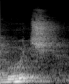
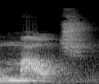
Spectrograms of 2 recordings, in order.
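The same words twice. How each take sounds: First: The vowel sounds like the one in 'mooch'. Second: The vowel sounds like the one in 'mouth'. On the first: The speaker calls it right. "na verdade a pronúncia é Mouch porque é uma piada" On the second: The speaker calls it wrong. "antes eu lia como Mouch, tipo como se fosse mouth"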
